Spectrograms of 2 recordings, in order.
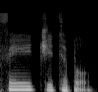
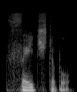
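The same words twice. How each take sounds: First: The second e is pronounced as a syllable. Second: The second e is silent, not pronounced. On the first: The speaker calls it wrong. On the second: The speaker calls it right.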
